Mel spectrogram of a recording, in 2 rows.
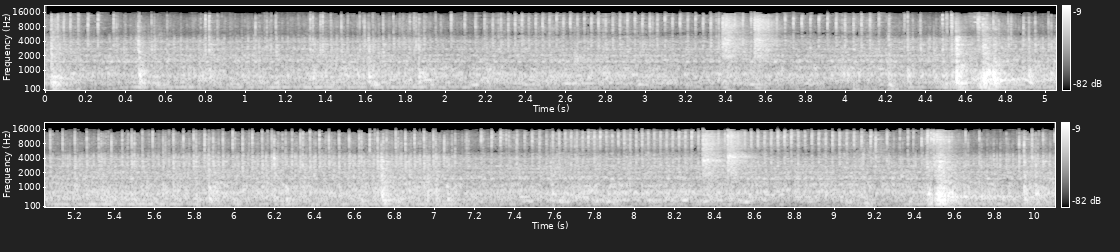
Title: Tern Verge P20, post-cleaning rattling noise in derailleur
